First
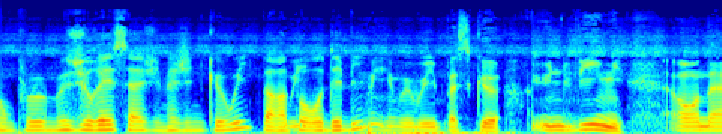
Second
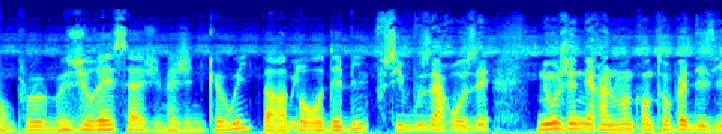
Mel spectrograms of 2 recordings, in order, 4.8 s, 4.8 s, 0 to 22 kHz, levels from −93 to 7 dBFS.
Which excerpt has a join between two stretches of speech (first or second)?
second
